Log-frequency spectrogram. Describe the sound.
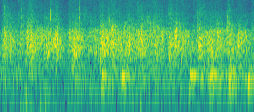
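An audience applauding during a church service: dense, steady clapping that holds at an even level for about three seconds, with no pause or clear swell.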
